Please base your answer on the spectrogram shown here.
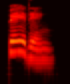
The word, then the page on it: baiting: British English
